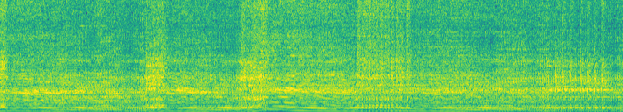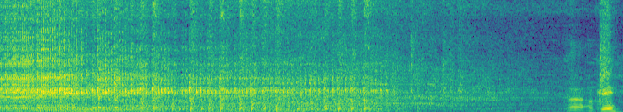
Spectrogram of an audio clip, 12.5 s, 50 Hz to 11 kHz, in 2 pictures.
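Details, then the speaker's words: Kawasaki Ninja RR 150 two-stroke with heavy pull, stuttering and a power valve sticking at some rpm: revs rise and fall with a ragged, stuttering crackle and no clean climb; heavily fouled power valve found as the cause. "nah jadi di sini kesimpulannya motor ini terdengar dari powernya saat di gas itu berat ya terus bunyinya juga agak enak ya dari suara-suara knalpotnya itu kayak kebasan banget"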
